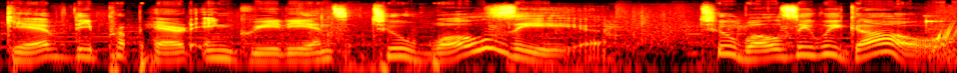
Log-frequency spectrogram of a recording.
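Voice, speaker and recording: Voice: medium pitch, sing-song, takes it slowly. A game streamer giving casual commentary during a playthrough. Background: game music.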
